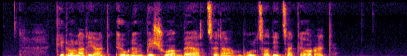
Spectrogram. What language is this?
Basque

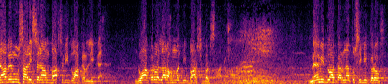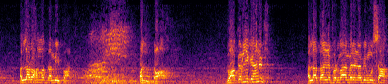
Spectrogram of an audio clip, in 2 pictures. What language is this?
Hindi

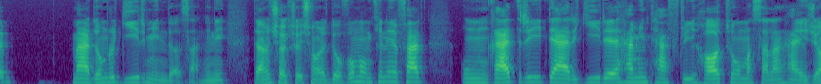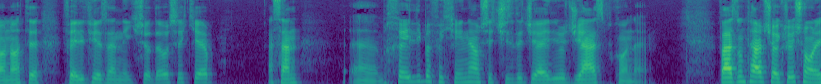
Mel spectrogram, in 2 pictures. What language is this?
Persian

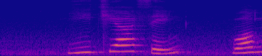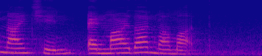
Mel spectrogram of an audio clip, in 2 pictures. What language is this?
English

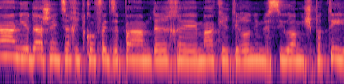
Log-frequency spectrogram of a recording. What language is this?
Hebrew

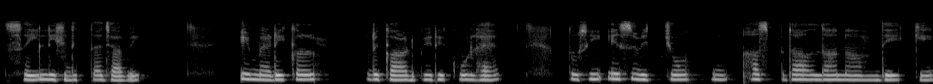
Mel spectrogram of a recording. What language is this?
Punjabi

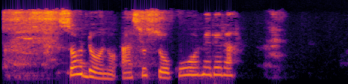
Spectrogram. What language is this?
Ganda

